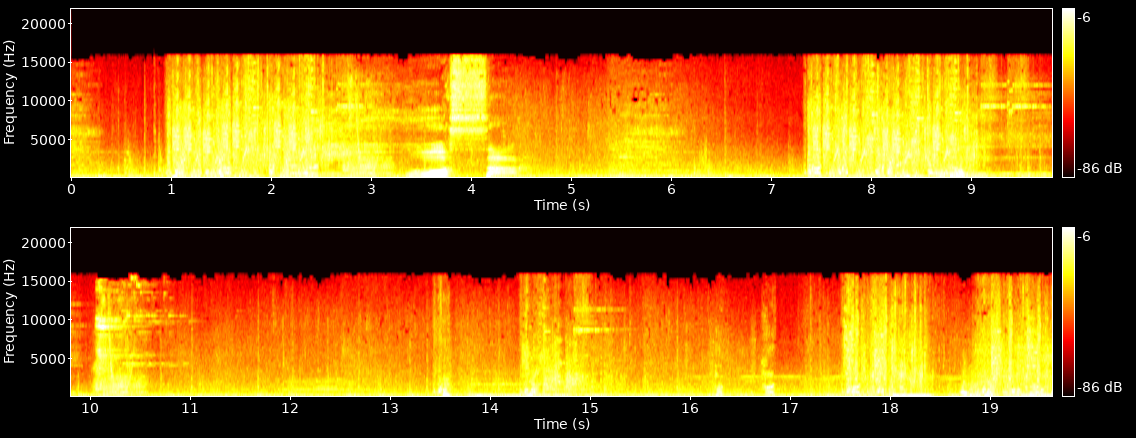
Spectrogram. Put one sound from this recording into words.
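Swords clash and slash in fast bursts of game combat.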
